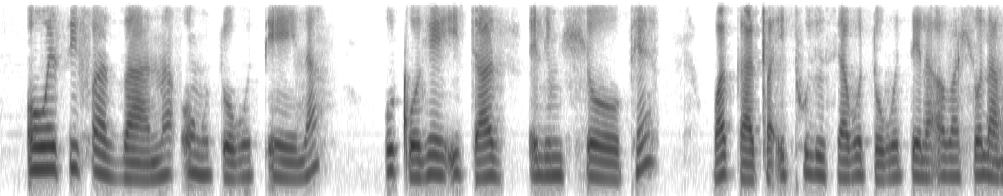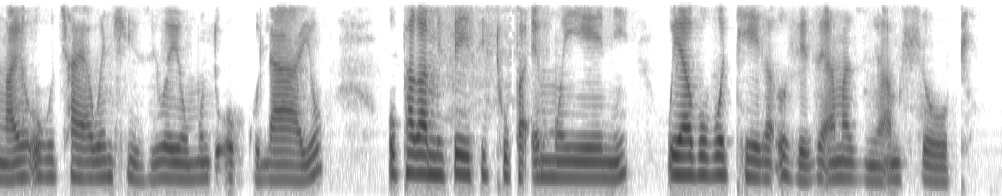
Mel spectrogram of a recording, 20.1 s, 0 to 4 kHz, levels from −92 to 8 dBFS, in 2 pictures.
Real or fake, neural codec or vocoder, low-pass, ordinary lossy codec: real; none; 3.6 kHz; AAC, 24 kbps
